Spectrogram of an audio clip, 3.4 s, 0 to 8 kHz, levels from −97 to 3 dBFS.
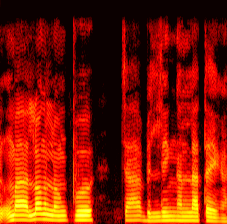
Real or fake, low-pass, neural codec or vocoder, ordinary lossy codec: real; 7.2 kHz; none; none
